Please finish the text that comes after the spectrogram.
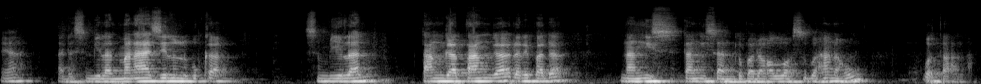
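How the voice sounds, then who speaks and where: A man's voice: mid-range voice, fairly even intonation, a little slow, long pauses, reverberant. A man preaching a casual religious lecture, joking with listeners, mixing in recited Arabic. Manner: chatty, joking asides, Arabic recitation mixed in. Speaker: Islamic preacher.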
